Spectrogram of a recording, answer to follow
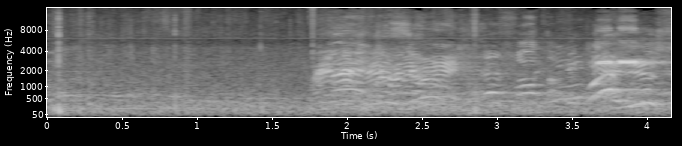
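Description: Footballers shouting to each other across an open pitch during a practice match, the calls starting about two seconds in and loudest near the end. A single sharp knock at the very start, a ball being kicked.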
